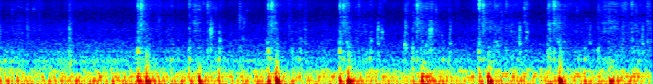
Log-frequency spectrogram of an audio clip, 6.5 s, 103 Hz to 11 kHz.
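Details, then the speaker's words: BMW X1 on the road: sharp dull "tuk-tuk" knocks from the front suspension over low driving rumble when the brakes are tapped; mechanic suspects worn control arm bushings. "Mas na hora que eu dou uma cutucadinha no freio, a gente percebe que ela bate, tá? Ela faz um tuk-tuk, né?"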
